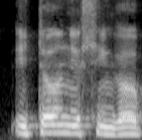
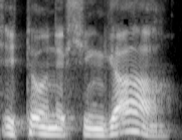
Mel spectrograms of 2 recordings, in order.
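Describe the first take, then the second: First: The second word ends with an 'o' sound. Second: The second word ends with an 'a' sound. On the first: The speaker calls it wrong. "don't sing Ito Nrsimho, Parato Nrsimho. It's wrong" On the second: The speaker calls it right. "pronouncing A when it's A"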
